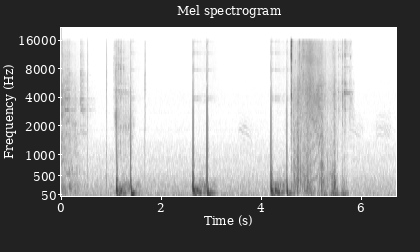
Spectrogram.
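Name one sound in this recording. A door creaks and bangs open.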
